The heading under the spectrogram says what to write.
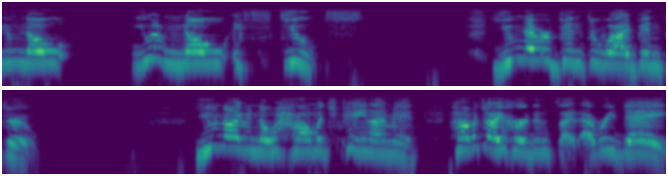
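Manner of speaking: enraged, furious outburst, voice trembling with anger. Answering someone who said the babies weren't real: furious, shaking with anger. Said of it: "I'm so angry I can't even fucking cry".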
